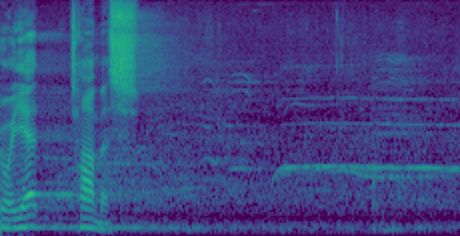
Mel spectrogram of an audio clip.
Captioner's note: audience cheers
